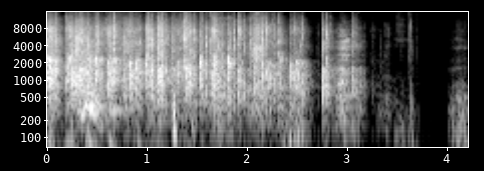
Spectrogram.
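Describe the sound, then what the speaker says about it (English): Audience clapping after a church service talk, a dense burst of applause that thins into scattered claps and stops, followed by a brief silence. "I'm clapping."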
